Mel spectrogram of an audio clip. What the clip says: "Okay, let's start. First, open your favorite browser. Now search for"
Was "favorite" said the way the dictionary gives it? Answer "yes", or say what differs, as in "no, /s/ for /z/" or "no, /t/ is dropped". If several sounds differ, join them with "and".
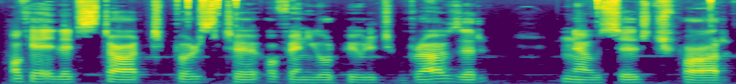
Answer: no, /p/ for /f/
